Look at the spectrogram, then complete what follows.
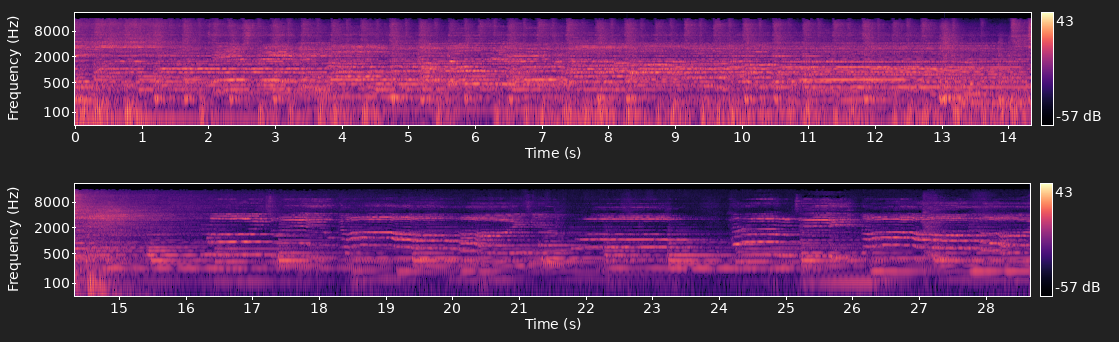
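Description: Choir singing with live instrumental accompaniment. It is full and loud for about the first half, then about halfway through it thins to a quieter, sparser passage of voices.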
